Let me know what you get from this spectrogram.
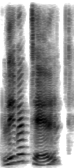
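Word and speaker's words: לבטל: understand the pattern, and the pattern tells you what the pronunciation is. So levatel, and present tense is mevatel. It's so super easy. PL is great. Levatel, hu mevatel. He מבטלת, הם מבטלים, הן מבטלות.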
